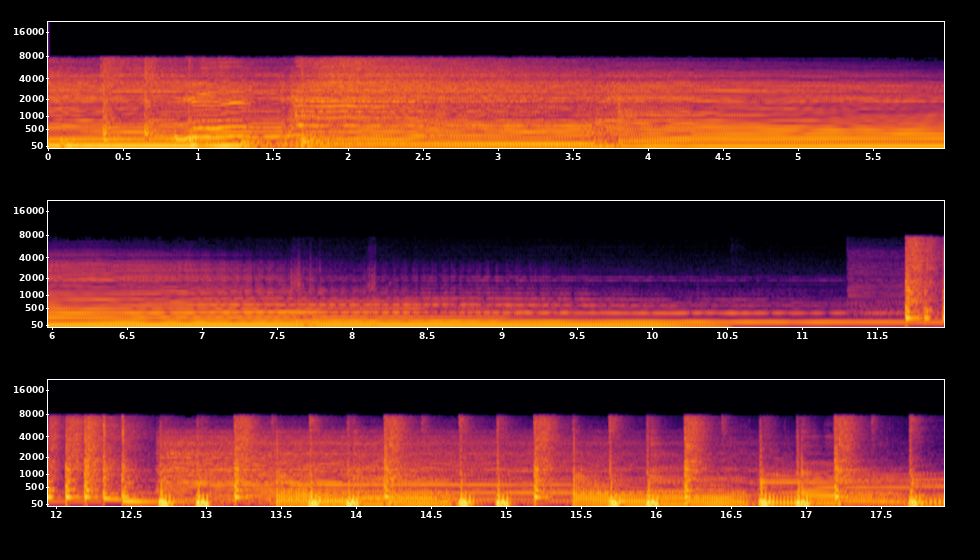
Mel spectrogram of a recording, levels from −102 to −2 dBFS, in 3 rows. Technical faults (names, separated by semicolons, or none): none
